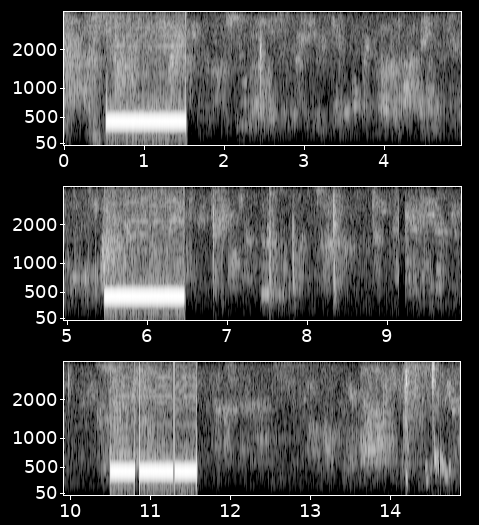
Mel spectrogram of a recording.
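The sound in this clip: Telephone ringback tone while a call is placed: three steady single-pitched tones, each about a second long, separated by gaps of roughly four seconds, with faint background sounds in between.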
